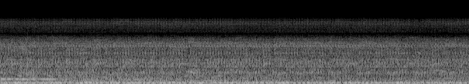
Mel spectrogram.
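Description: Steady low rumble of a B-2 Spirit stealth bomber's jet engines as it flies past overhead.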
